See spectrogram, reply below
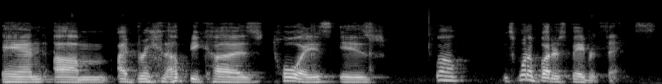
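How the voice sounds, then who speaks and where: A man's voice: medium pitch, takes it slowly. Slightly muffled, lo-fi call audio carries a man's mid-range voice. He is an interview guest who explains casually and hesitantly, stopping mid-thought. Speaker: guest, animation and game creator. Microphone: online video call. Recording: slightly dull, lo-fi online call.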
